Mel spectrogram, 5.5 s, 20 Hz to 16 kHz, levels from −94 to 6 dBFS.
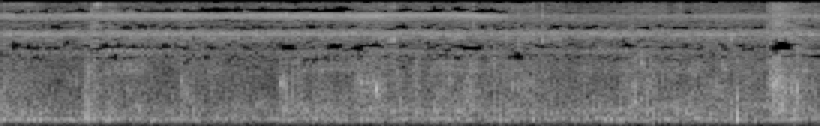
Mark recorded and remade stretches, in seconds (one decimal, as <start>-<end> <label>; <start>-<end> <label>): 0.0-2.0 remade; 2.0-5.5 recorded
